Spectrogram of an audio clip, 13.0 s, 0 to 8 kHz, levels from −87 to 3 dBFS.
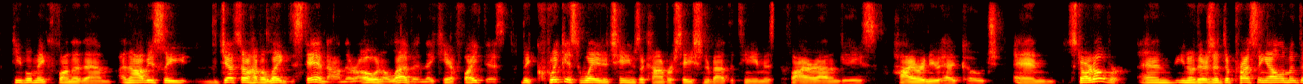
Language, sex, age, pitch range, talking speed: English, male, 30-49, 150-200 Hz, 240 wpm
